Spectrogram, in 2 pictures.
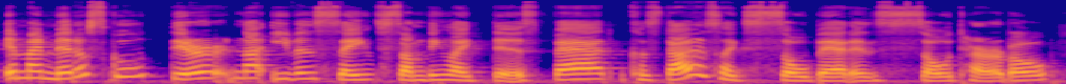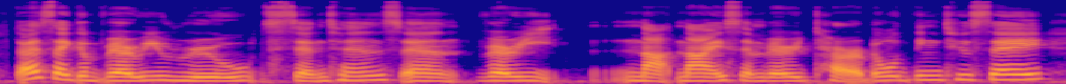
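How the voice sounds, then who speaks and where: A young woman speaks with a Chinese accent, soft and a little sleepy as she vlogs late at night. Her pace is slow and unhurried, and her pitch sits in a middle range. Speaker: vlogger. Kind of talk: casual late-night vlog.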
